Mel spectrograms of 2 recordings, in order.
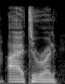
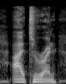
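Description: No difference in how they are said.

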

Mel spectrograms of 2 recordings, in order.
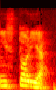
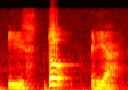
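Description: First: Said in the usual way. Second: "historia" very slow, his-TO-ria, stress on "to"; split into syllables. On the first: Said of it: "usted la va a separar". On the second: Shown as a demonstration. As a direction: break up "historia" slowly, pressing on "to". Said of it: "la sílaba tónica es to". ("historia" lenta, separada en sílabas, con fuerza en "to")

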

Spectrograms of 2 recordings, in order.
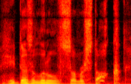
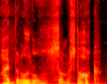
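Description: First: Whisper. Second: Soft, unvoiced mock boast whisper. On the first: Pretend. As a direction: breathe the line out as a whisper. Ribbing a friend about acting.

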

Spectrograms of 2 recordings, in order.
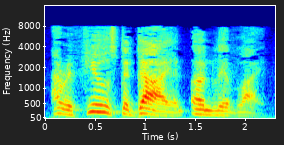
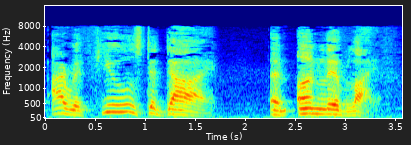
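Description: First: Said in the usual way. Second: Slow, deliberate "I refuse to die an unlived life"; slow resolve. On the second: Retold or imitated. Dying woman at her kitchen table vowing to live, slow. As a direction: weigh every word of "refuse" slowly.

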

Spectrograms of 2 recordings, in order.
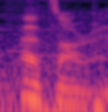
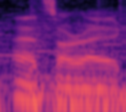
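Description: Both takes have the same delivery.

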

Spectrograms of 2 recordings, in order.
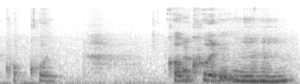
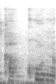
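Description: First: "cocoon" said as koh-KOON; "cocoon" starting with a clear "koh"; first syllable as "ko". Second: "cocoon" said as kah-KOON; "cocoon" starting with a short "kuh"; first syllable as "kuh". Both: Shown as a demonstration. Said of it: "Is it cocoon or cocoon?".

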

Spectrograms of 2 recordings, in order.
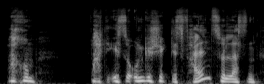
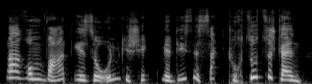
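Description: First: Higher, emphatic Gascon comeback; retorting. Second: Very high, indignant musketeer voice; indignant accusation. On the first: D'Artagnan turning the blame on Aramis, retorting. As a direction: throw the question straight back. D'Artagnan throws the question back. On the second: Aramis accusing the Gascon over the cloth, indignant. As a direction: throw the blame in a sharply raised pitch. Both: A narrator's reading.

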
